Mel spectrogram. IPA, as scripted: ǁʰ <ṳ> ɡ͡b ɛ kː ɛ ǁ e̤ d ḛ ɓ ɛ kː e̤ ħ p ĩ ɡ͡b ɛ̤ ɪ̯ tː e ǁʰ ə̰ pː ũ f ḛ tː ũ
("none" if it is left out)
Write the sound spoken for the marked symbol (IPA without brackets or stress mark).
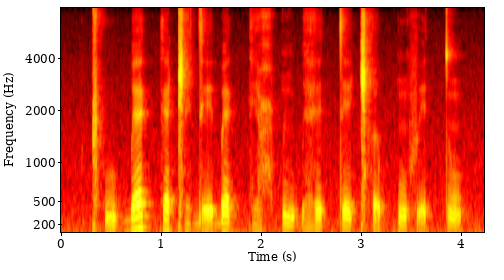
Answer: ṵ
